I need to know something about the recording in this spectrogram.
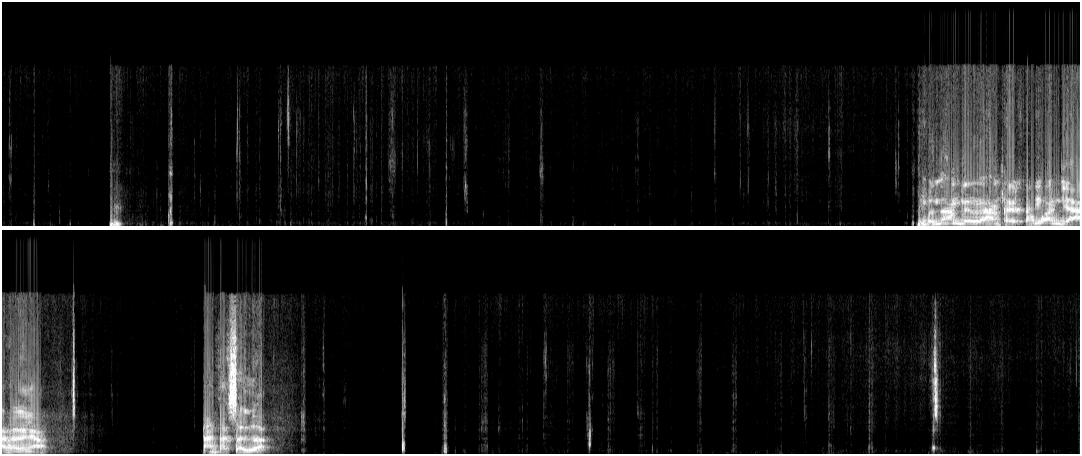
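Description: A man crunches and chews food close to a microphone.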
